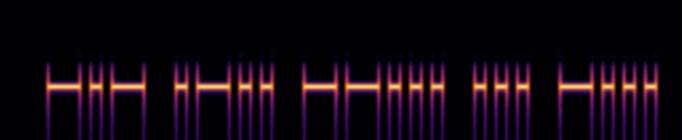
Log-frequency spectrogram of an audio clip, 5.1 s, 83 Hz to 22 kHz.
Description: Morse code, heard as a keyed tone, about 15 wpm, 700 Hz. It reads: KL7SB
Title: Call Signs Repeated 2x - 15wpm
